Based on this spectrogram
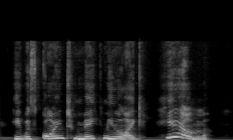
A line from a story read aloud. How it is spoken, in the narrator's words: screamed Hester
